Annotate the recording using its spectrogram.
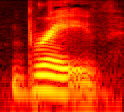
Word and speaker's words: brave: La pronunciación fonética es B-O-R-D, bored. La tercera y última es brave. Brave significa valiente. La pronunciación fonética es B-R-E-I-V, brave.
